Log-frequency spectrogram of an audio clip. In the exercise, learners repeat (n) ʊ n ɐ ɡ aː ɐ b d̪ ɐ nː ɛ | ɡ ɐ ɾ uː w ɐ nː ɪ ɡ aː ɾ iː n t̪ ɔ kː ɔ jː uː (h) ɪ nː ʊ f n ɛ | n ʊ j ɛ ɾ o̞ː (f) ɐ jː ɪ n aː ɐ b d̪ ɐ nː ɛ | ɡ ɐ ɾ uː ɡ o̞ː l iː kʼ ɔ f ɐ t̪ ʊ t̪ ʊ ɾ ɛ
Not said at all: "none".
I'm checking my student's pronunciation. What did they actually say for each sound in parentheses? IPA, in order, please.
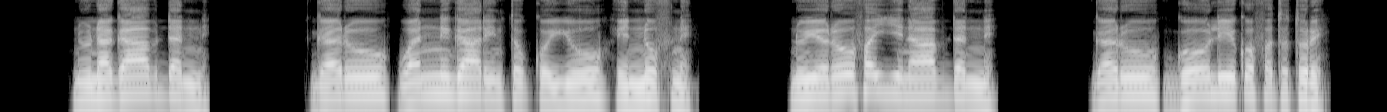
n, h, f

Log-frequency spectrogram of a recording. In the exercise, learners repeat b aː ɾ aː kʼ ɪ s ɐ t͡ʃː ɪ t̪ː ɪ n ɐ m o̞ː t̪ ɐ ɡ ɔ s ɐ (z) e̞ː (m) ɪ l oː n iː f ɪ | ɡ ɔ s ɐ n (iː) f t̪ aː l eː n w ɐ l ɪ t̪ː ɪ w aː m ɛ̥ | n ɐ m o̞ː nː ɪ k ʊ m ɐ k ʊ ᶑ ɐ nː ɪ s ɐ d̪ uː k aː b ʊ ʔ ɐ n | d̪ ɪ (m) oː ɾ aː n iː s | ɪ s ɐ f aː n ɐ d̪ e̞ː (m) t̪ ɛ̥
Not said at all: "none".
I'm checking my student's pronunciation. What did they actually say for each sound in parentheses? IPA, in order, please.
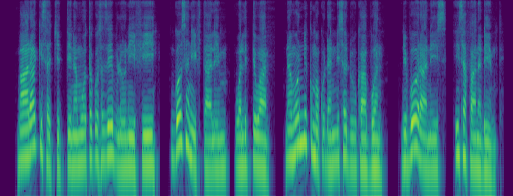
z, b, iː, b, m

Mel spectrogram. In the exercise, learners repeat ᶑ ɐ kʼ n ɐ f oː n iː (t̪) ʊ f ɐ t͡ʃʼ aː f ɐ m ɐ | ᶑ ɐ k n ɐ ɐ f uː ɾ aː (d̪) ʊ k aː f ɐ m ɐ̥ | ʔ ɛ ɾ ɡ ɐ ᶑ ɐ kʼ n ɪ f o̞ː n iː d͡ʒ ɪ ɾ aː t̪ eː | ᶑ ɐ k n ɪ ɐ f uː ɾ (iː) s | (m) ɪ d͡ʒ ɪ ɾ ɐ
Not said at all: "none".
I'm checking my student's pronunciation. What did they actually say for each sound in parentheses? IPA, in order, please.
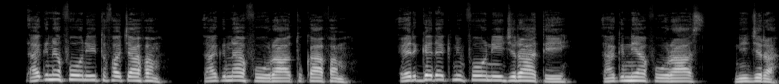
t̪, t̪, aː, n

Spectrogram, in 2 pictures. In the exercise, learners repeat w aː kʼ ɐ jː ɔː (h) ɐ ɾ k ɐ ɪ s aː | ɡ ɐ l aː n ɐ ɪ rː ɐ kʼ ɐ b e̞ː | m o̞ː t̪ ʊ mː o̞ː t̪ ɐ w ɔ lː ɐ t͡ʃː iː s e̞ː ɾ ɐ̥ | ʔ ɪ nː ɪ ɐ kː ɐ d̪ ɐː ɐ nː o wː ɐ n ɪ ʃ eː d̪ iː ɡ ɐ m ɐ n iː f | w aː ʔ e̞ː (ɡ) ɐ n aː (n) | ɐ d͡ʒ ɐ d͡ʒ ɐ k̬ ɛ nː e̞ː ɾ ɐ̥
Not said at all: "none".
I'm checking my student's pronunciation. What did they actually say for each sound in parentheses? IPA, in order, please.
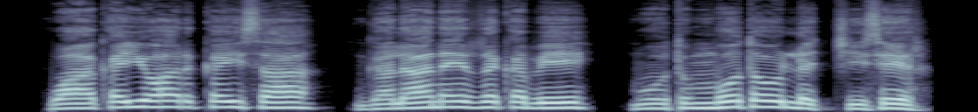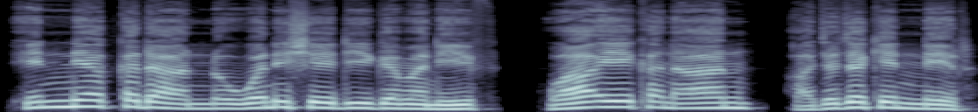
h, k, n

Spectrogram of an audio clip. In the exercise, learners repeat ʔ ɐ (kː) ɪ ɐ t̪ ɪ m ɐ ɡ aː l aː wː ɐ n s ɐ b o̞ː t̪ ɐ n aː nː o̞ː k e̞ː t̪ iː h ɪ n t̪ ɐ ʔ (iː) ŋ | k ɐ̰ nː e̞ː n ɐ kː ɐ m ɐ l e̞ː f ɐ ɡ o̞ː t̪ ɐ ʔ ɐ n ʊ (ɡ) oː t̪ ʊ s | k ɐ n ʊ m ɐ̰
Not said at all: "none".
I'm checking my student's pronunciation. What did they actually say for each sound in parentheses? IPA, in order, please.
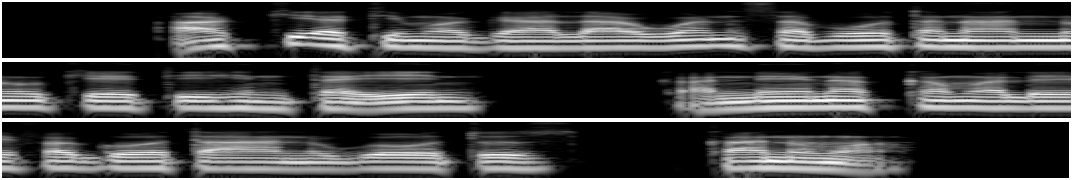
kː, iː, ɡ

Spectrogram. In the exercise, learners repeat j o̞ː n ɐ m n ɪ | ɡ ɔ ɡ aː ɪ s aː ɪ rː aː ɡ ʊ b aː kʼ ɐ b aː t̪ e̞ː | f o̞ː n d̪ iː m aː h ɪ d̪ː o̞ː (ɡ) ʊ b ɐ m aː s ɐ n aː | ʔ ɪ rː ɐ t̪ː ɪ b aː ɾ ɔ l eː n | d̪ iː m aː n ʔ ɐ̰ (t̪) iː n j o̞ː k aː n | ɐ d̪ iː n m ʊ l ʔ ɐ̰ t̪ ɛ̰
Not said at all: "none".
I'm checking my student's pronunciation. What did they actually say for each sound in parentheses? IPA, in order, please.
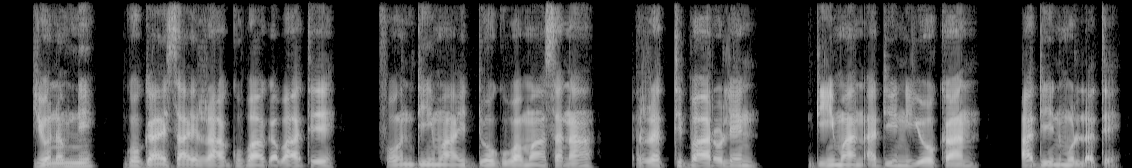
ɡ, d̪

